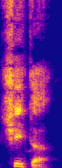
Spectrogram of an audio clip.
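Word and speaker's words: Chita: it or spell it C yes like like the animal but then c h i t a yes Chi ta cheetah yes all right there you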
